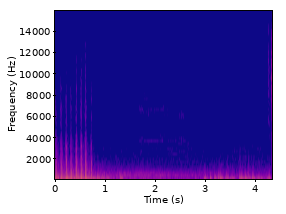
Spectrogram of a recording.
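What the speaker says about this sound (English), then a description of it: "Why is that guy firing his cannons on the airfield?" A WWII fighter plane firing its cannons on an airfield in a combat flight game, a rapid burst of distant repeating shots opening the clip, followed by engine rumble and a few scattered thuds.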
